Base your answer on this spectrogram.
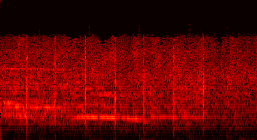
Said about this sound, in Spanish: ¡Venga, un aplauso, hombre! ¡Vamos!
